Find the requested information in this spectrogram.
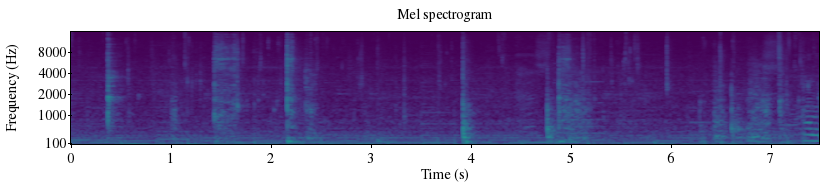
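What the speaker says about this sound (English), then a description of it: "And then I'm just going to stir it all in." A spoon stirs queso into a pot of stovetop dump-and-go soup, giving soft scraping and clinking taps against the pot at an irregular pace, close and fairly quiet.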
